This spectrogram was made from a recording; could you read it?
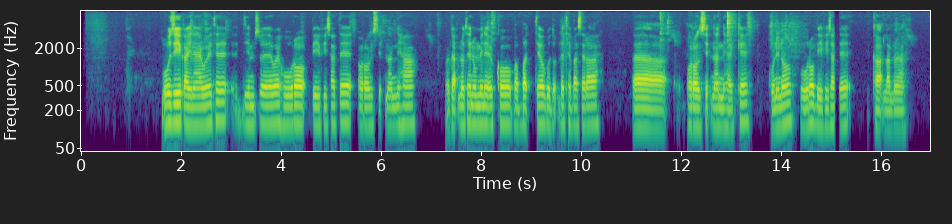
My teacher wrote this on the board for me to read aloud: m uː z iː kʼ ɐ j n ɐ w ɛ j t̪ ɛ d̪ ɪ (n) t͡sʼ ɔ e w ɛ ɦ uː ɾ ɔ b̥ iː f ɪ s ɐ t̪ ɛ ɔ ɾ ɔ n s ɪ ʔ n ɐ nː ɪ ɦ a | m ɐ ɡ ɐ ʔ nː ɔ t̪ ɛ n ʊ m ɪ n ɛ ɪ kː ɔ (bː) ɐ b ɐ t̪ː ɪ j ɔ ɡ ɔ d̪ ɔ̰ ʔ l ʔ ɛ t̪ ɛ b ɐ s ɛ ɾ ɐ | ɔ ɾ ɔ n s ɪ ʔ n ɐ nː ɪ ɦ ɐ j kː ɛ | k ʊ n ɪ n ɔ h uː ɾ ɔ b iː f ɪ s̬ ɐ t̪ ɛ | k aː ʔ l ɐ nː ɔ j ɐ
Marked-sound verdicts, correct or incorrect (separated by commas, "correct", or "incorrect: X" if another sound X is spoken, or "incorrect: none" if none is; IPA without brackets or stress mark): incorrect: m, incorrect: b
